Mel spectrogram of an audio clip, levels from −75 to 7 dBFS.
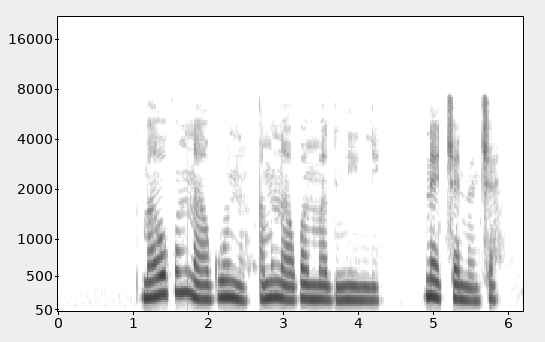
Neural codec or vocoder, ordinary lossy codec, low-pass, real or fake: none; none; 7.2 kHz; real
